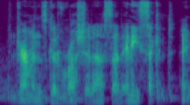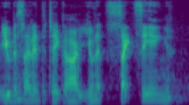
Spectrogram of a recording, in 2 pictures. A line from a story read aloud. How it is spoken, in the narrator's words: He barked at Walt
